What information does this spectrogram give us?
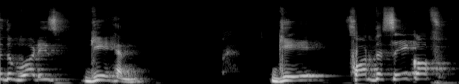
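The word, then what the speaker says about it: gehen: say the word is gay hen gay for the sake of you know since you are a beginner let me just say it very slowly although that's not exactly how it is pronounced but come on it's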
